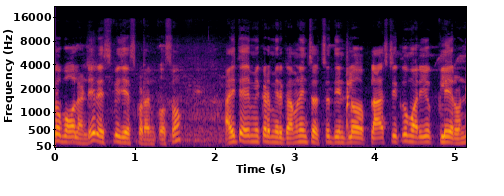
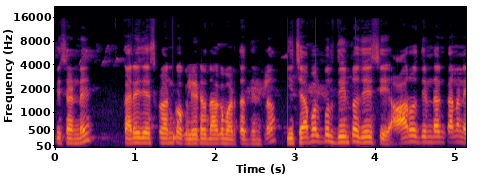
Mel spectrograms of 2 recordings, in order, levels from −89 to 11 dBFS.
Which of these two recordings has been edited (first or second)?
second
